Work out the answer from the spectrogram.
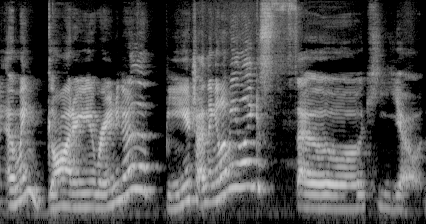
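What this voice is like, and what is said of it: Put-on Valley Girl accent. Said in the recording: “my Valley Girl accent”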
